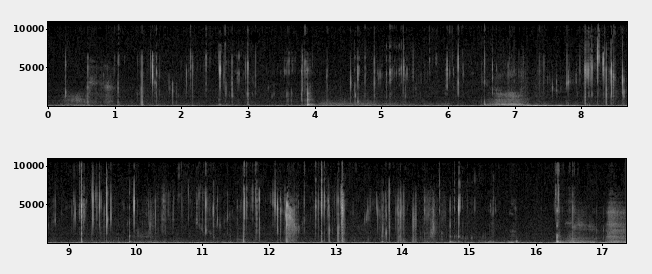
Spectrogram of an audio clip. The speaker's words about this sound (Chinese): 哎，不许用牙齿咬。你是小狗吗？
